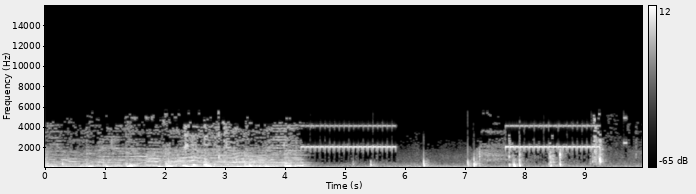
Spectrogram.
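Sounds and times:
loud music: 0:00.0 - 0:04.4
electronic telephone ringing: 0:04.3 - 0:05.9, 0:07.7 - 0:09.4.

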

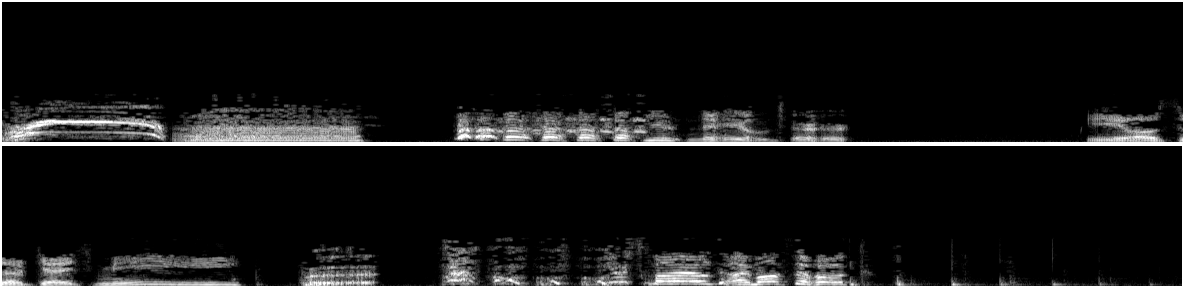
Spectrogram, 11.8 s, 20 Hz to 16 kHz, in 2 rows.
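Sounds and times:
pig squealing loudly: 0:00.0 - 0:01.9
speech: 0:02.7 - 0:04.4, 0:05.4 - 0:07.8, 0:08.6 - 0:10.3.

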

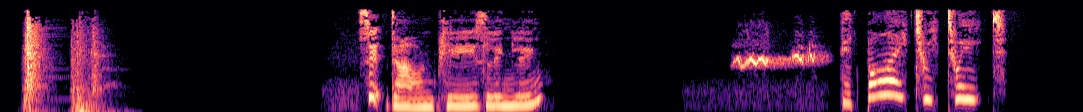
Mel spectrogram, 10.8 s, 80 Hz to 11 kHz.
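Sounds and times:
door opening: 0:00.7 - 0:01.4
speech: 0:03.7 - 0:05.5, 0:08.4 - 0:10.1.

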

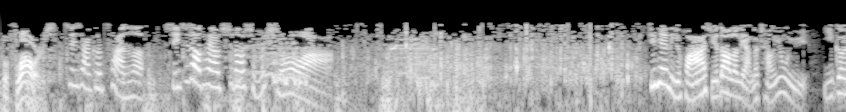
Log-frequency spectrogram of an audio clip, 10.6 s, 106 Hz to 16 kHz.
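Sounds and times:
speech: 0:00.0 - 0:06.6, 0:08.1 - 0:10.5
horse hooves clopping on the ground: 0:00.0 - 0:09.5
horse neighing: 0:03.0 - 0:07.0.

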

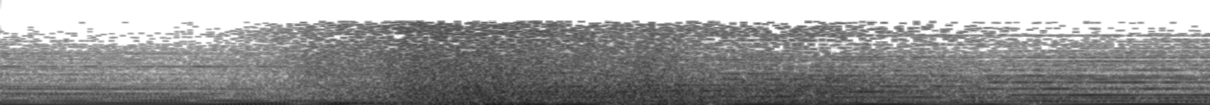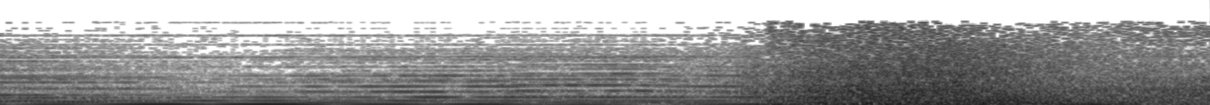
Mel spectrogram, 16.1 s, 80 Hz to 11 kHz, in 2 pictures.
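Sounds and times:
low sustained tonal drone: 0:00.0 - 0:16.1
stormy wind: 0:00.0 - 0:16.1
roar of stormy sea waves: 0:01.3 - 0:08.6, 0:11.5 - 0:16.1.

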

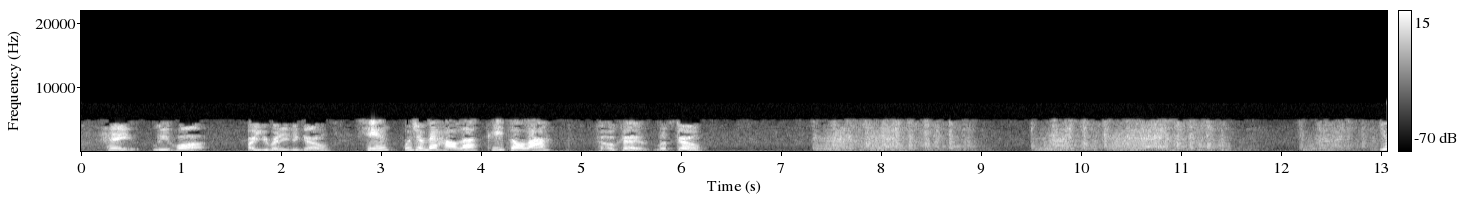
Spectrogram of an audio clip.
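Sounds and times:
speech: 0:00.2 - 0:06.3
broken car engine cranking without starting in New Jersey: 0:07.3 - 0:13.0.

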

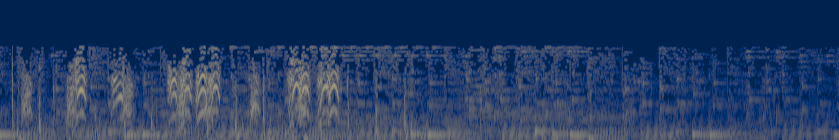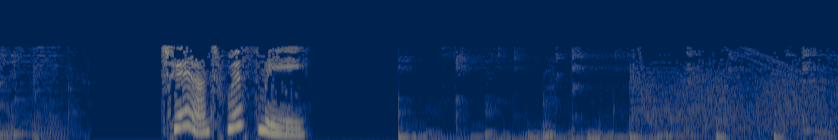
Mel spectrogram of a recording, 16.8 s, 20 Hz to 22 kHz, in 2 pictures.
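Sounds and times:
puppies yipping and barking: 0:00.2 - 0:03.6
speech: 0:10.4 - 0:11.5.

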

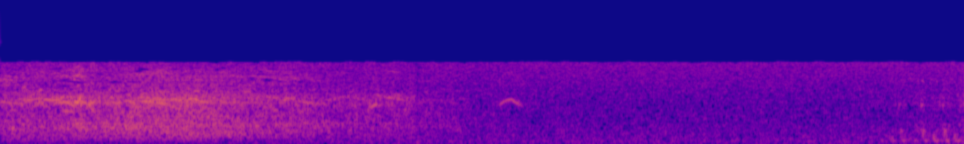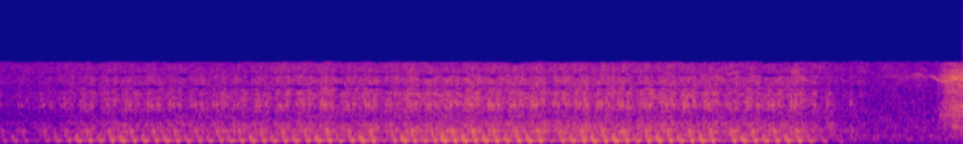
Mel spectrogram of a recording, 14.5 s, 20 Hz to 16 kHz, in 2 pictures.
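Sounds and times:
motorcycle engine idling: 0:06.5 - 0:13.8.

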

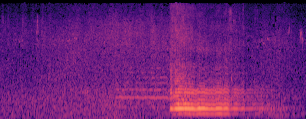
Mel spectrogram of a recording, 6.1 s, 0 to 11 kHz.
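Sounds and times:
bee buzzing while collecting flower oil: 0:02.3 - 0:05.8.

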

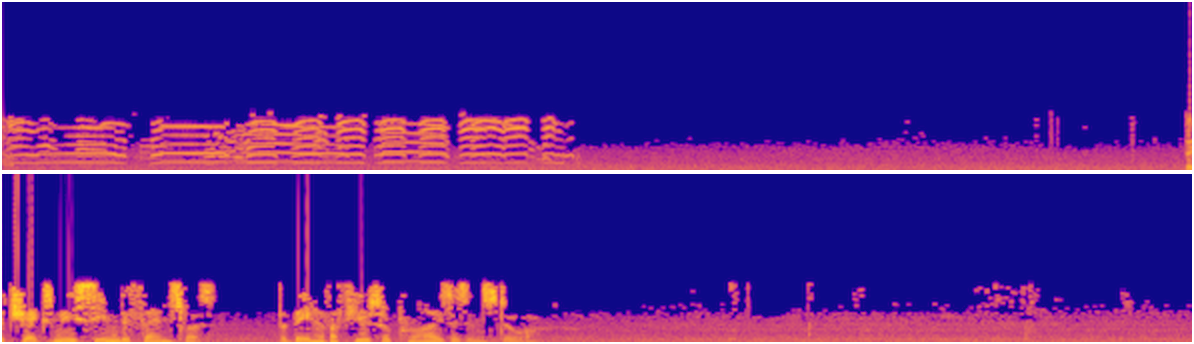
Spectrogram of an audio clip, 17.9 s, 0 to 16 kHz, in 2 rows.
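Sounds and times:
Belcher's gulls giving harsh nasal calls: 0:00.0 - 0:04.9, 0:08.9 - 0:17.8
steady roar of wind or surf: 0:00.0 - 0:17.8
speech: 0:08.9 - 0:13.1.

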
